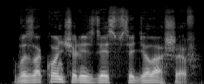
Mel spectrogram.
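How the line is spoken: Even tone. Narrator (Russian): проговорил он ровным тоном

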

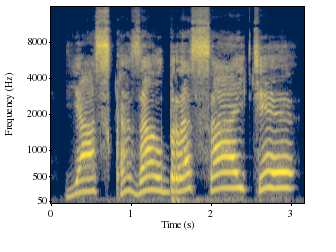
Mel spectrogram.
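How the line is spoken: Shrieked. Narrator (Russian): провизжала Беллатриса

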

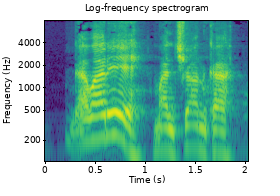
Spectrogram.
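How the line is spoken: Creaky voice. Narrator (Russian): проскрипел Сморгол

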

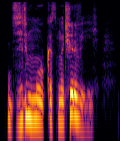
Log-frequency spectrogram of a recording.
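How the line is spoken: Muttered. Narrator (Russian): пробормотал я

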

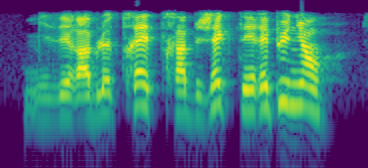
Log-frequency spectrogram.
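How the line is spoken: Very loud exclamation. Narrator (French): s'exclama Hagrid d'une voix si forte que la moitié des clients interrompirent leur conversation

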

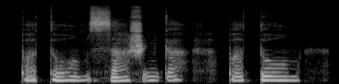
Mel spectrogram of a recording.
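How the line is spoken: Whisper. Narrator (Russian): зашептала Зина

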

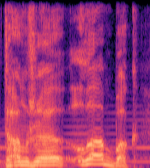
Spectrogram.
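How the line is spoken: Hoarse, faltering voice. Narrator (Russian): севшим голосом проговорил Питер

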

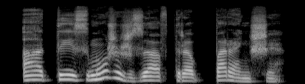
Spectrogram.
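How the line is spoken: Doubtful drawl. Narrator (Russian): сомнением в голосе протянула я

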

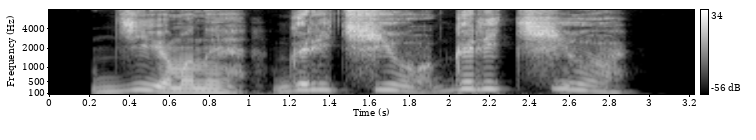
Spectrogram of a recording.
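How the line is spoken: Angry hiss. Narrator (Russian): Зло прошипел он

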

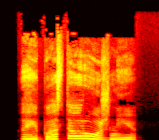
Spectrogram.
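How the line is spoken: Exclaiming. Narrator (Russian): воскликнула Биби

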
